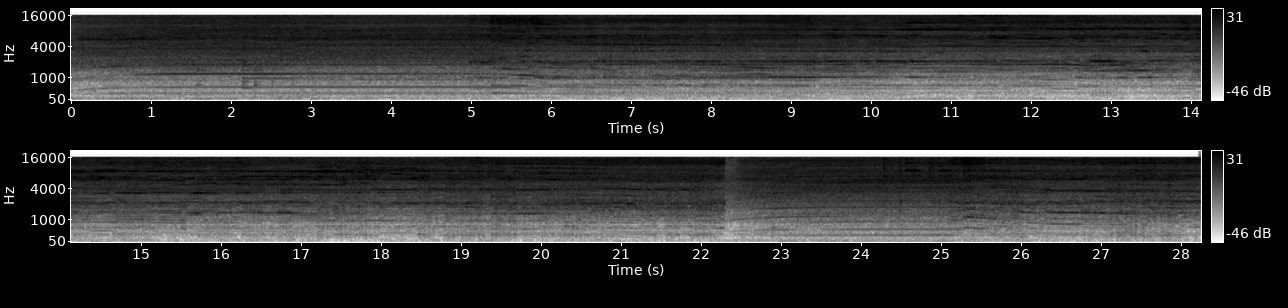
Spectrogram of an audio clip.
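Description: Angle grinder with a cut-off disc cutting a metal tube, a loud steady whine with grinding. Its pitch drops as the disc bites into the tube about five seconds in; around twenty-two seconds it briefly eases off, the pitch rises, then drops again as cutting resumes.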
